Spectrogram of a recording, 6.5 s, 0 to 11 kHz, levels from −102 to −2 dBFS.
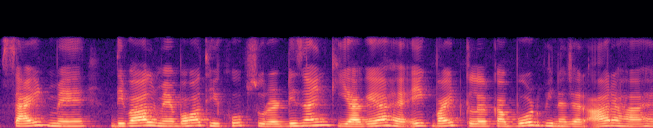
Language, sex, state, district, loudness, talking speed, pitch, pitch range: Hindi, female, Jharkhand, Deoghar, -16 LUFS, 190 wpm, 215 Hz, 200-240 Hz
